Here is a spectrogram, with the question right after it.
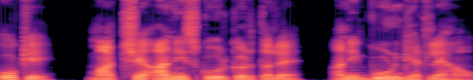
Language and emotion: Goan Konkani, neutral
